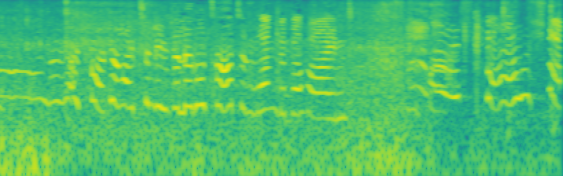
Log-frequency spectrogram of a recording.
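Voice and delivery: high, strained tearful voice; tearful goodbye. Real, not acted. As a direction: near tears, pitch lifting high. Leaving the dog behind.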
